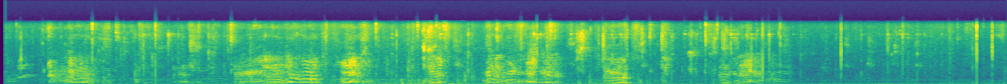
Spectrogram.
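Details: Two Boston Terriers playing growl, grumble and snort in rough bursts, with a little human speech.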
